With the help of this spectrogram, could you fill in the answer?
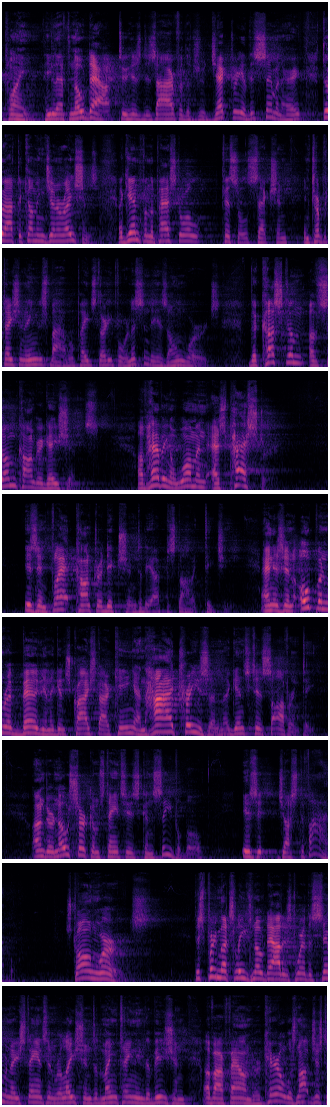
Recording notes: delivered the Founder’s Day Address at Southwestern Baptist Theological Seminary on March 10th, 2022 in #SWBTSChapel.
